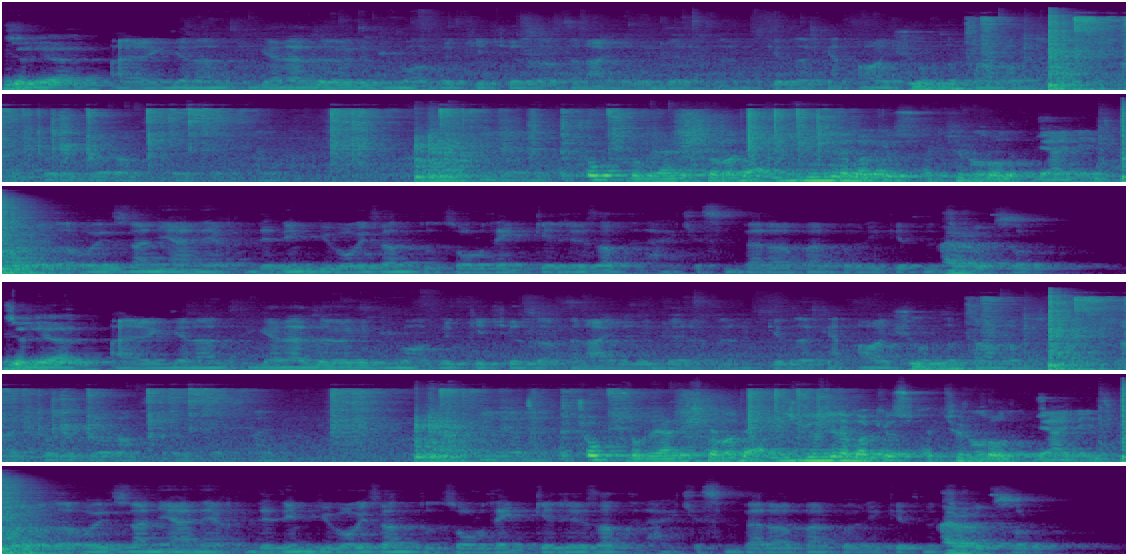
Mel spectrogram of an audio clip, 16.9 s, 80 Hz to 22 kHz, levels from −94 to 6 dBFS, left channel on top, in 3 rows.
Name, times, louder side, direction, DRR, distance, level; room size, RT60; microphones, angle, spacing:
voice 1, 0.0-0.4 4.5-4.8 8.5-10.6 11.3-11.4 15.9-16.3, right 2 dB, 50° right, 6 dB, 0.9 m, -31 dB
voice 2, 0.5-7.1 8.0-8.4 9.1-10.1 10.4-16.4, right 1 dB, 15° right, 3 dB, 0.9 m, -44 dB
sound 1, 0.9-10.6, left 1 dB, 65° left, 3.2 m, -55 dB
sound 2, 4.8-10.0, left 3 dB, 20° left, 1.1 m, -40 dB
sound 3, 4.8-8.9 9.2-12.4, equal, 5° left, 1.9 m, -36 dB
10.5 x 6.3 x 4.5 m, 0.83 s
head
